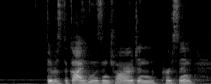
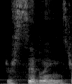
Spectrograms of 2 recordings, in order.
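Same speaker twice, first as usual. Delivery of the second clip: ordinary talk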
